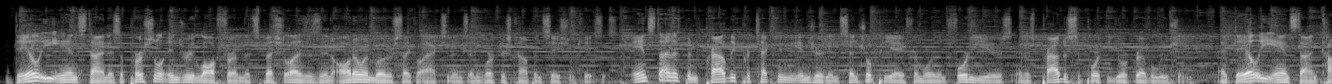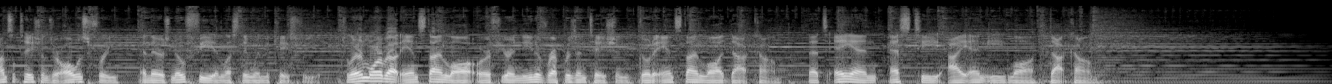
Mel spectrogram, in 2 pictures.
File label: commercial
